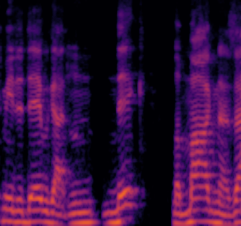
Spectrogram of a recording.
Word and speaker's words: Lamagna: Like with me today, we got Nick Lamagna. Is that how you say it, Nick? Yeah, close to that. Lamagna, like lasagna.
